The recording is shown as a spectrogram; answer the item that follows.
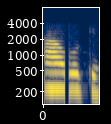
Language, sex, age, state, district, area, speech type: Tamil, female, 18-30, Tamil Nadu, Pudukkottai, rural, conversation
